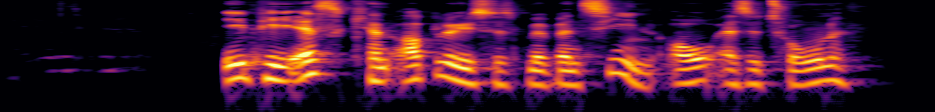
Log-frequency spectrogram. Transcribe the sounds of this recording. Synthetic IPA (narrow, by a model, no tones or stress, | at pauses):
e̝ːpʰe̝eskʰænʔɒ̽b̥lø̰ːsəsmeb̥ensḭːnɒ̽ʊʔæs̬ət͡sʰo̝ːnə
